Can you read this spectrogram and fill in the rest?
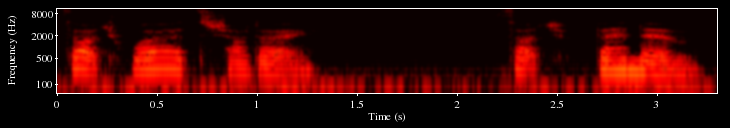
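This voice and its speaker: A woman acts out a young dragon princess in a fantasy audio drama. Her voice sits a little high, with a noticeable creak at the edges. She speaks softly and formally, choosing words with deliberate care, a composed captor full of curiosity. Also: fairly even intonation. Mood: solemn, curious. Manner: formal, deliberate, soft-spoken. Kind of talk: scripted roleplay audio drama.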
